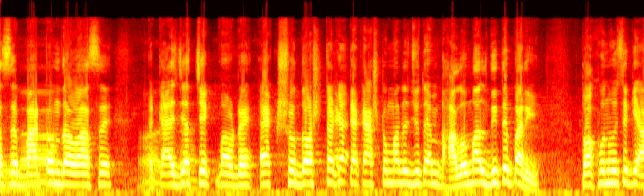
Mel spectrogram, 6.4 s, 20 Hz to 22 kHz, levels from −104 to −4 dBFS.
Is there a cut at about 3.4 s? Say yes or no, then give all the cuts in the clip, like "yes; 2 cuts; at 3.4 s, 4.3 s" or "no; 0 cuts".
yes; 1 cut; at 3.4 s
